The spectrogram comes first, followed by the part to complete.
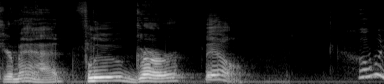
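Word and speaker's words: Pflugerville: you're trying to say flicker go it's the p is silent flew like you're flying right flew gir like you're mad flew girl who would name a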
